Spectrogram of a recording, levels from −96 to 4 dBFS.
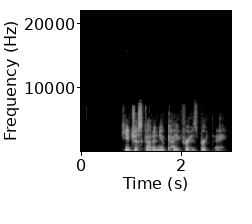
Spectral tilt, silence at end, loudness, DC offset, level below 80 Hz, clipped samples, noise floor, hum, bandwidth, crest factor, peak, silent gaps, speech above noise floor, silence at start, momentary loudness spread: -4 dB/octave; 0.15 s; -33 LUFS; under 0.1%; -76 dBFS; under 0.1%; under -90 dBFS; none; 8 kHz; 24 dB; -10 dBFS; none; over 56 dB; 0.8 s; 9 LU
